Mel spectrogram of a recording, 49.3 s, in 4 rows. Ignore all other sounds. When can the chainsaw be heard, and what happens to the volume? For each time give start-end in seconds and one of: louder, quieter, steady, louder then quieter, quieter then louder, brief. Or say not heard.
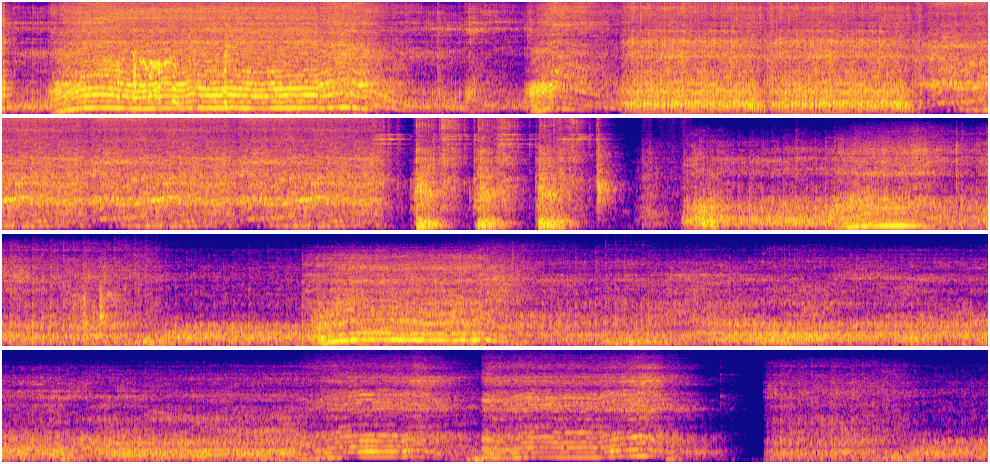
0.0-49.2 quieter.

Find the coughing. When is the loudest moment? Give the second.
2 s.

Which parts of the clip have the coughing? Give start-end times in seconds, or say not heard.
1.2-2.9, 25.4-26.1.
